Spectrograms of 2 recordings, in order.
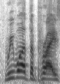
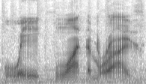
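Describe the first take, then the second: First: It is said in a natural speaking voice. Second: It is said in a robotic put-on voice. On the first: "it's too hard to do that voice" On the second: "in like a robotic voice"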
